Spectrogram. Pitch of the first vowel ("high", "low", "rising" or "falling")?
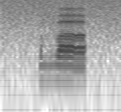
low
